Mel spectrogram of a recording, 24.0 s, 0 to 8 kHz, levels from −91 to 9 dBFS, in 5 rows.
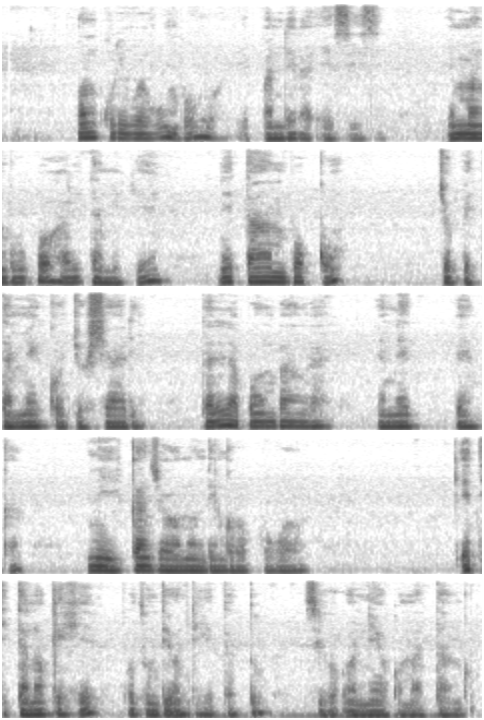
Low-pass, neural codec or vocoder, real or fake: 7.2 kHz; none; real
